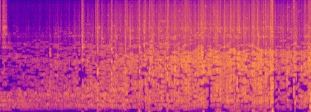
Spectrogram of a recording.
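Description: A crowd applauds, clapping hands loudly.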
